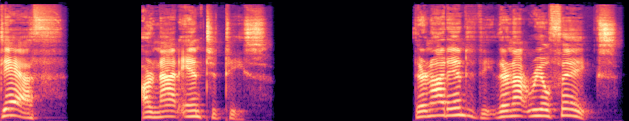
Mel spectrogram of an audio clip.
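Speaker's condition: No condition

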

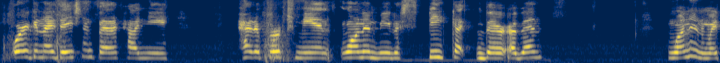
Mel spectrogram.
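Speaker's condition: Cerebral palsy; congenital spastic cerebral palsy

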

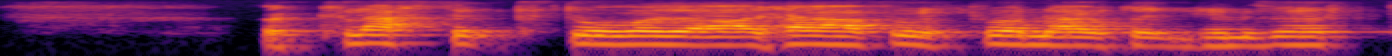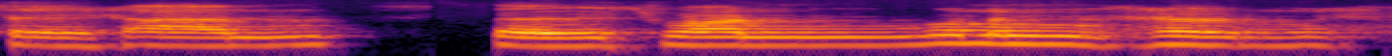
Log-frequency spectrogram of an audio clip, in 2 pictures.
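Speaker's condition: Profound deafness, congenital profound deafness; needs video

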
